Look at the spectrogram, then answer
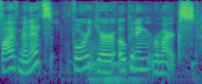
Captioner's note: speaking French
